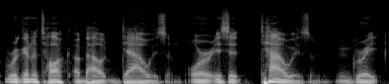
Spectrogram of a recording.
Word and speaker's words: Taoism: how you spell it it should always be pronounced with a d sound so it isn't taoism it's taoism if someone says taoism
